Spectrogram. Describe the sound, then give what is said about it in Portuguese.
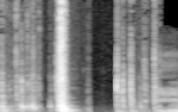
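Short bursts of a drill grinding into a wall in a home, separated by brief pauses, ending in a steadier whining motor tone. Moderately loud, with no talking. “O cara é tá furando a parede, vai sair aqui em casa daqui a pouco”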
